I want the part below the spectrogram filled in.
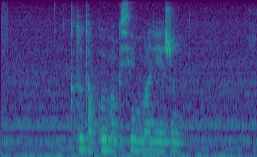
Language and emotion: Russian, neutral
